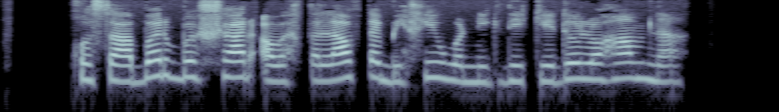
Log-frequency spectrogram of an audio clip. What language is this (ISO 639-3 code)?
pus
